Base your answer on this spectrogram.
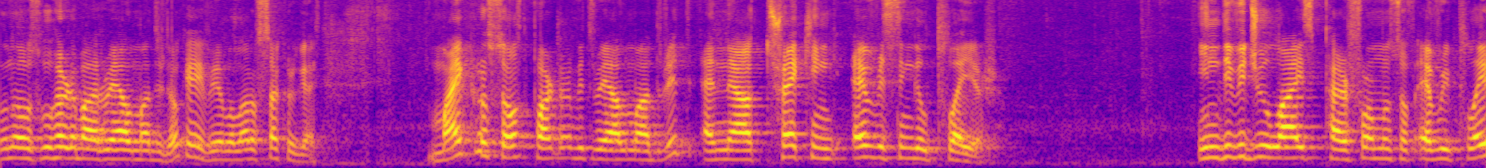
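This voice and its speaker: A man with a Turkish accent and a dark, mellow tone talks at a fairly quick pace in a high pitch. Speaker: company founder and CEO giving guest talk. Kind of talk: lecture. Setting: university classroom with student audience.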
